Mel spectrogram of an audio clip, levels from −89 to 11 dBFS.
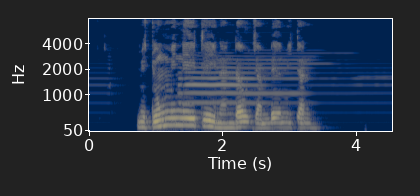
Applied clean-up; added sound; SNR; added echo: classical method log-MMSE.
